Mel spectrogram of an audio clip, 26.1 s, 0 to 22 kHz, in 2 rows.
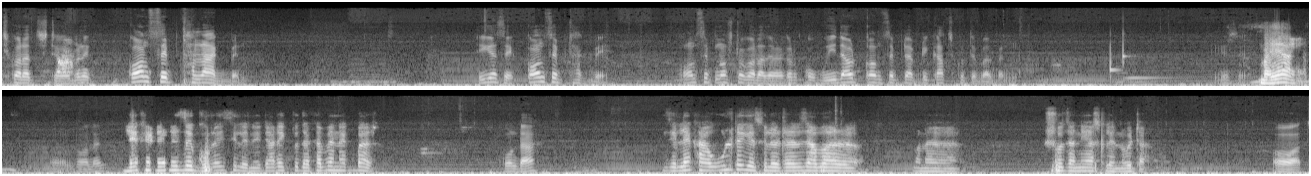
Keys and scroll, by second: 21.4 ctrl+v.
